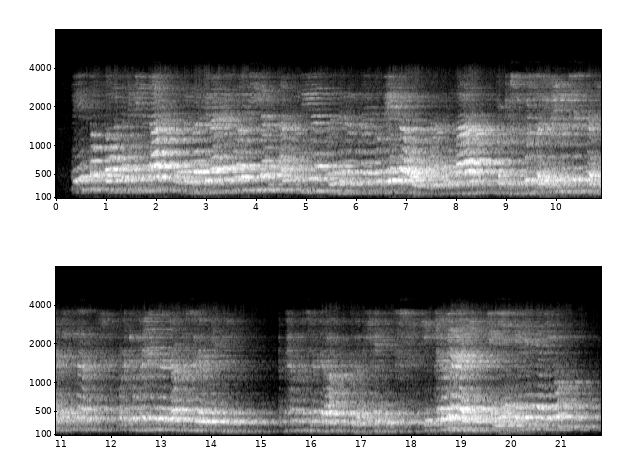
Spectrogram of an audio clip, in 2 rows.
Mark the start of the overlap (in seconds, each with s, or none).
none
